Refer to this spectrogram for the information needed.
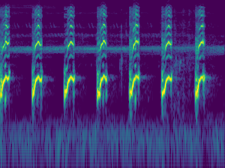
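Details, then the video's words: Calls of the white-breasted waterhen (ruak-ruak), played to attract the birds after dark: seven loud, rasping, rising notes spaced evenly about every half second, over a continuous high tone. "WATERHEN SOUND / DAK FAKHIR DAK / SUARA RUAK-RUAK/ TIKLING BIRD SOUND"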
